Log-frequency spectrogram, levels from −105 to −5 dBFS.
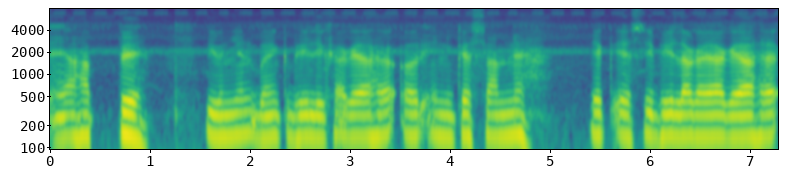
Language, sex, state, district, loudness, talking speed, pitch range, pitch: Hindi, male, Jharkhand, Palamu, -17 LUFS, 140 wpm, 140-145 Hz, 140 Hz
